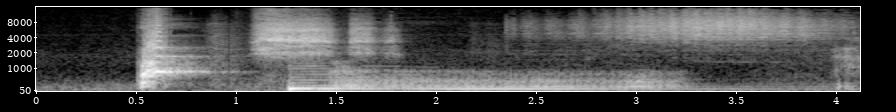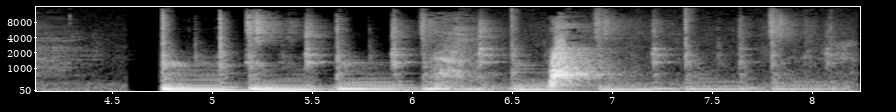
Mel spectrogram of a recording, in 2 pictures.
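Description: Dogs bark loudly, opening with a sharp yelp and a long drawn-out howl, then a brief pause before a rapid run of overlapping barks.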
